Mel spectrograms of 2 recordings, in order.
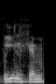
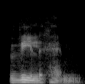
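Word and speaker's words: Wilhelm: Dice Freud, "Mi caro Wilhem o mi caro Wilhem. Yo preferiría pronunciar la W como V.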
